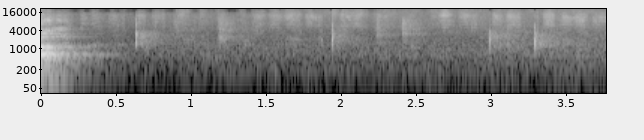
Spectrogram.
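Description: Faint, scattered scratches and taps of a pen writing notes on paper, a handful of short strokes spread over a few seconds in a quiet room after a brief louder sound at the start.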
